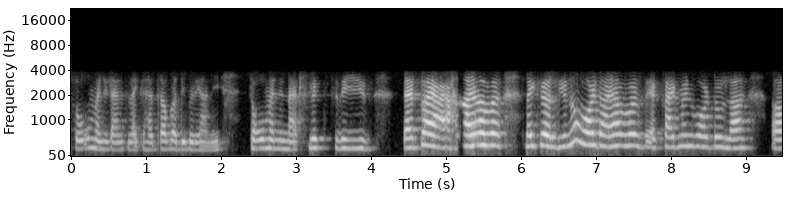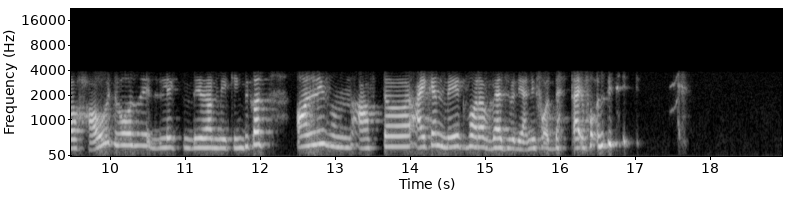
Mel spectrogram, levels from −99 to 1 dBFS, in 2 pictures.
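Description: No faults detected; the speech sits in a narrowband phone channel with nothing above 3.6 kHz.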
